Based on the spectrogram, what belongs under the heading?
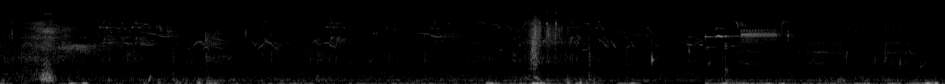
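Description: Quiet outdoor ambience with scattered bird chirps, and two sharp knocks, one about half a second in and a louder one about five seconds in.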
